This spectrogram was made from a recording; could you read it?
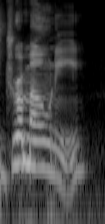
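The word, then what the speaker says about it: Dramione: But I kept calling the like ship name wrong. It's Dramoni, in case, like, I knew that.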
